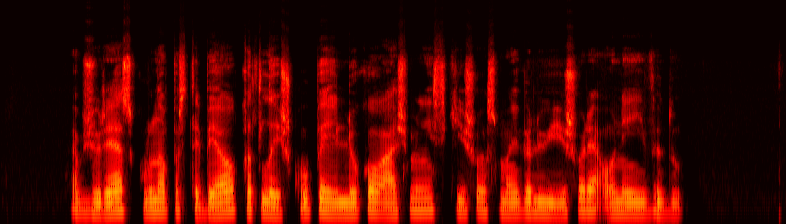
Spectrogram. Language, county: Lithuanian, Marijampolė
